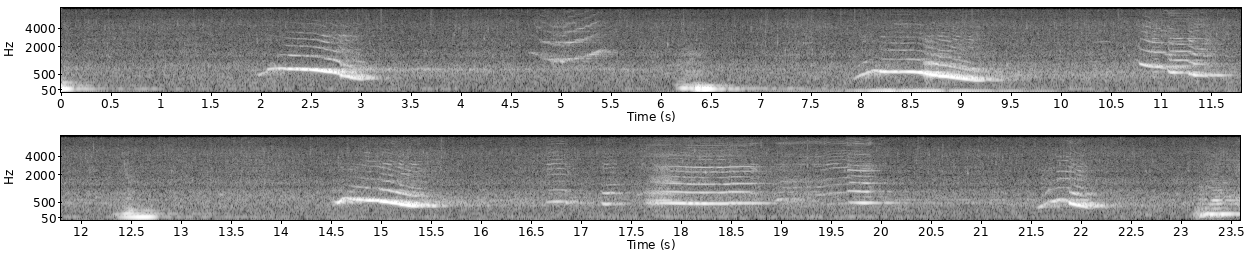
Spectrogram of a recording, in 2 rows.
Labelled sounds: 2.1	3.0	humpback whale, 0.78 to 4.9 kHz
4.7	5.6	humpback whale, 0.91 to 3.8 kHz
8.2	9.1	humpback whale, 0.78 to 4.8 kHz
10.7	11.5	humpback whale, 0.78 to 6.8 kHz
14.7	15.5	humpback whale, 0.78 to 3.1 kHz
16.6	16.9	humpback whale, 2.9 to 3.2 kHz
17.6	20.0	humpback whale, 0.78 to 6.5 kHz
21.6	22.2	humpback whale, 0.78 to 1.2 kHz

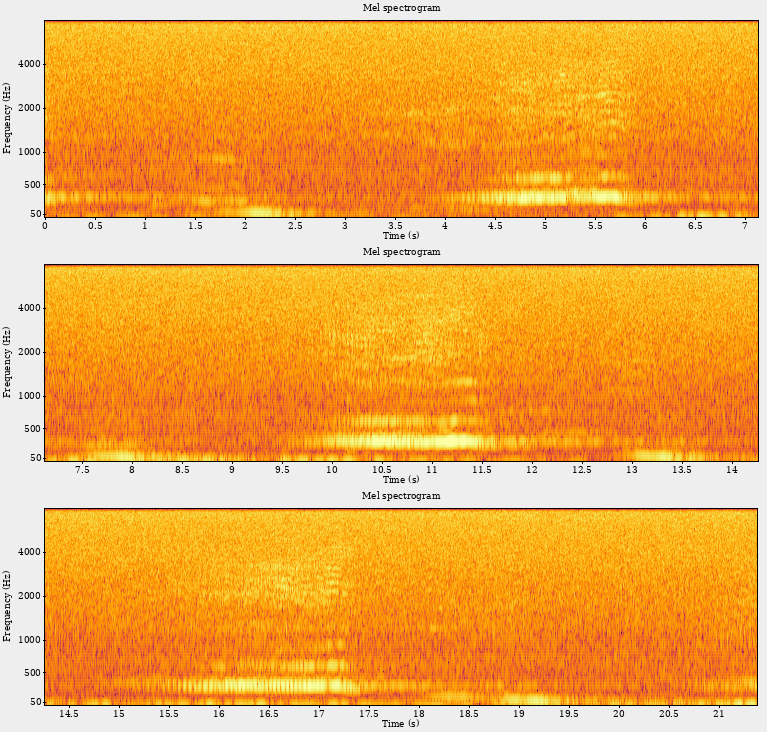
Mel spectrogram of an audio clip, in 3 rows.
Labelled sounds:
1.6	1.9	humpback whale, 0.83 to 0.93 kHz
5.5	5.8	humpback whale, 1.4 to 2.6 kHz
10.6	11.5	humpback whale, 1.2 to 1.9 kHz

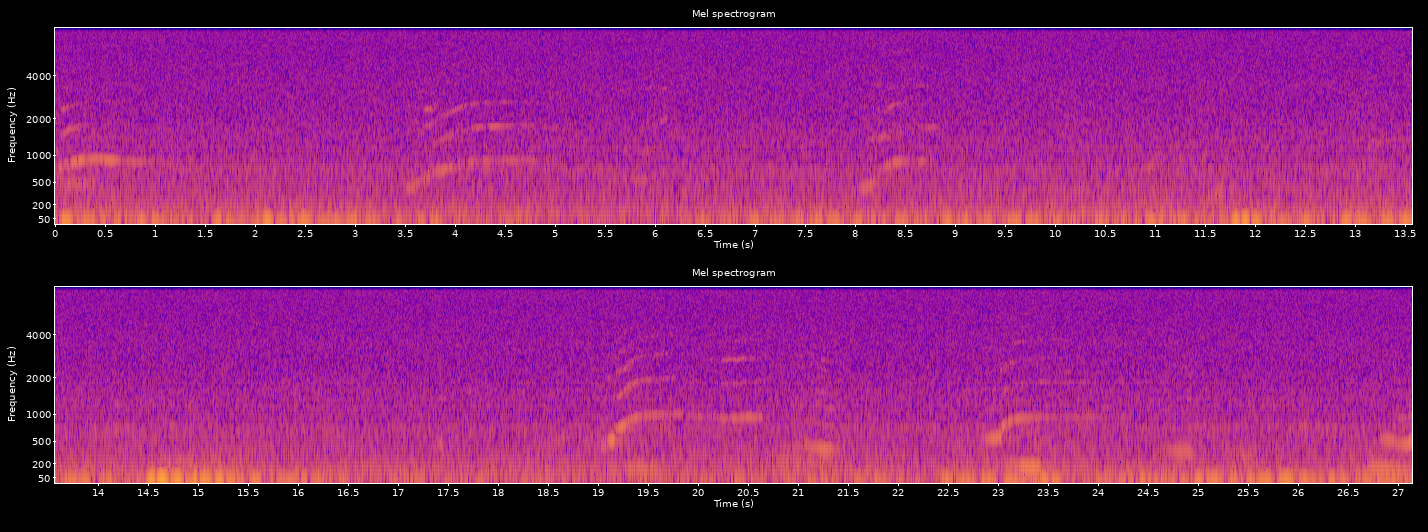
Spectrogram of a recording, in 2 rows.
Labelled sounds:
0.0	0.7	humpback whale, 0.80 to 1.8 kHz
3.7	4.6	humpback whale, 0.80 to 2.7 kHz
8.3	8.5	humpback whale, 0.80 to 2.7 kHz
13.1	13.4	humpback whale, 1.1 to 1.4 kHz
19.1	19.9	humpback whale, 0.80 to 2.9 kHz
20.1	20.7	humpback whale, 0.83 to 3.8 kHz
23.0	23.5	humpback whale, 0.80 to 1.0 kHz

